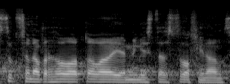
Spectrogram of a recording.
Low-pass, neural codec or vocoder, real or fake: 14.4 kHz; codec, 44.1 kHz, 3.4 kbps, Pupu-Codec; fake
